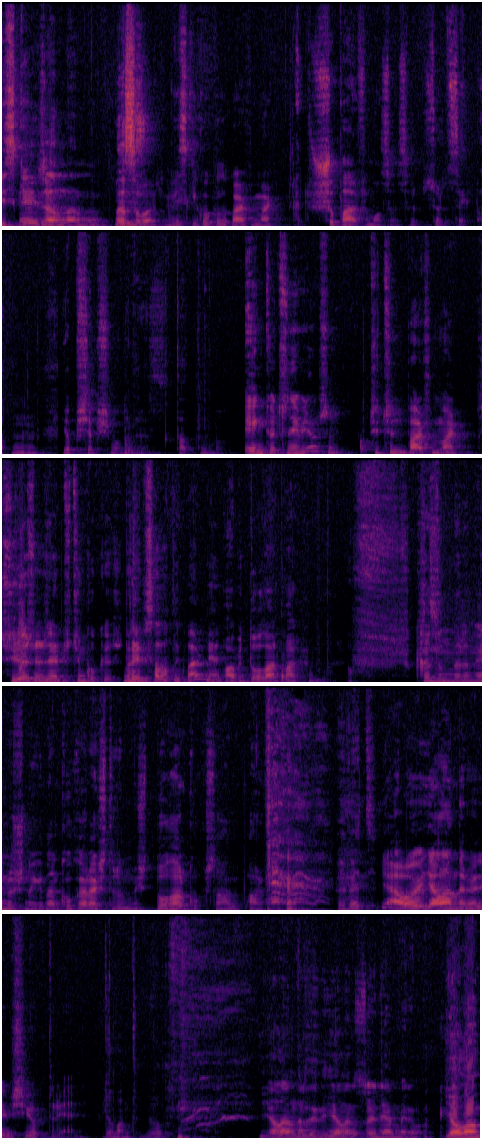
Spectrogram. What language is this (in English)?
Turkish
